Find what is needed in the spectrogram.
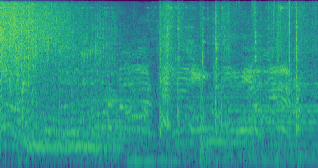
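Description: A big-cat roar from a monstrous tiger, starting suddenly and dropping in pitch through the first second, over music and shouting.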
